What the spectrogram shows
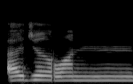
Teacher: जीम पे कलकला, रॉ मोटी पढ़ेंगे · रन पे हम इख्फा करेंगे। इख्फा का तरीका आपको पता है, नून के मखरज के करीब जुबान लेके जाएंगे। अजरन बारीक इख्फा है, मोटा नहीं, अजरन नहीं, अजरन फहुम, फ सिंगल हरकत।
